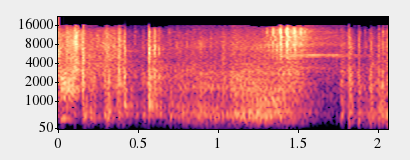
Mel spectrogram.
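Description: Two Metal Fight Beyblade spinning tops are launched into a plastic stadium and spin and collide. Rapid irregular clacks of metal wheels striking each other run over the scrape of the tips on the stadium floor.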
